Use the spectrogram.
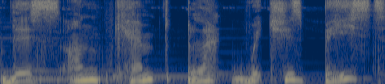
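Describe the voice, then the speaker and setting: A put-on character voice at low-to-middle pitch swings very widely over faint music in the background. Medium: machinima.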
